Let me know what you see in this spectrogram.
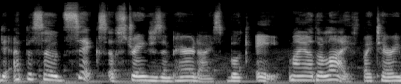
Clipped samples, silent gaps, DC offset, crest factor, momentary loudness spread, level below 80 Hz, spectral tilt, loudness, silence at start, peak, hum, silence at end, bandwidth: under 0.1%; none; under 0.1%; 16 dB; 5 LU; -42 dBFS; -4 dB/octave; -17 LUFS; 0 s; 0 dBFS; none; 0 s; 19.5 kHz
